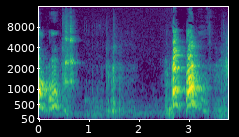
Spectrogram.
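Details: Pet dog named Pixie barking at dinner time, earlier than normal, indoors: a few sharp harmonic barks, two loud ones close together near the end, with quieter yelps before.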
